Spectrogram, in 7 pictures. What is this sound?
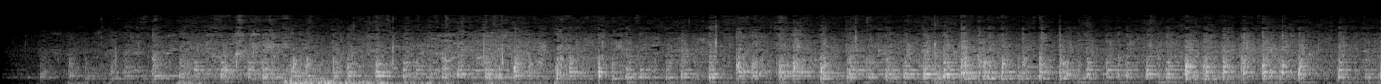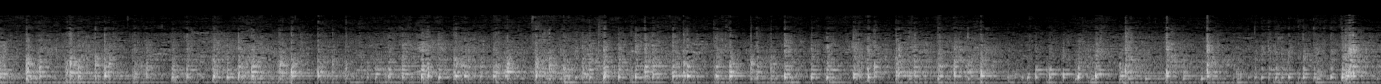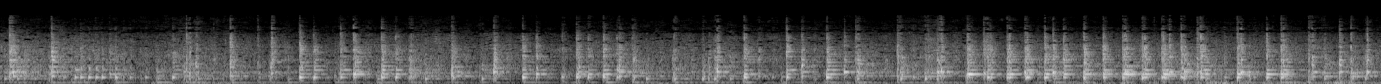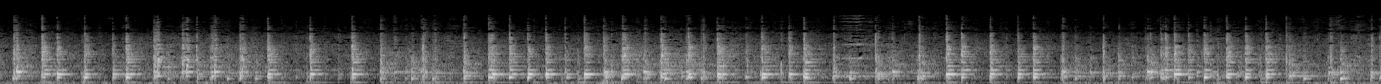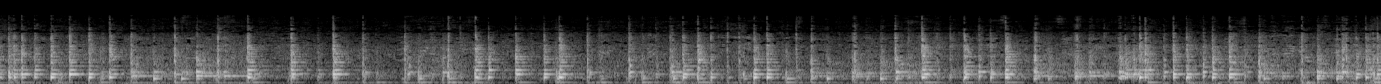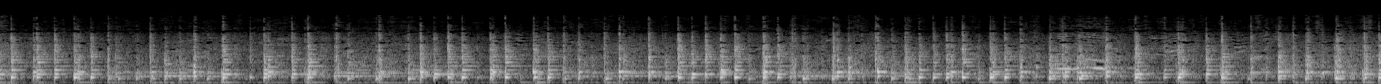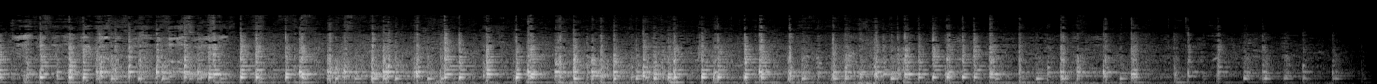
04.09.09: about 21.00, Old Market in Poznań/Poland (near so called Pręgierz - Pillory). Four young people (3 men, 1 woman) are drumming. Fifth man is scraping some money.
